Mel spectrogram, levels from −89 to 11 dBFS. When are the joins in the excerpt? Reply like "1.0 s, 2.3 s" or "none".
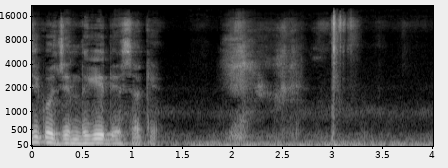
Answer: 1.6 s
